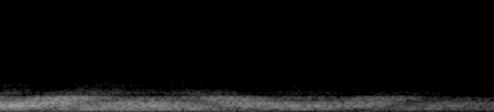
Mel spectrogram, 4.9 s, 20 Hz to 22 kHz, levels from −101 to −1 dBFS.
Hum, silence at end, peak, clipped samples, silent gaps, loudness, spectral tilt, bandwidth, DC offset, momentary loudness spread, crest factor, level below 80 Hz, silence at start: none; 0 s; -34 dBFS; under 0.1%; none; -52 LUFS; -10 dB/octave; 18.5 kHz; under 0.1%; 19 LU; 16 dB; -84 dBFS; 0 s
